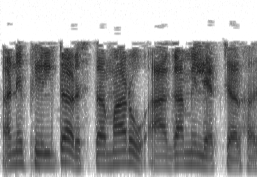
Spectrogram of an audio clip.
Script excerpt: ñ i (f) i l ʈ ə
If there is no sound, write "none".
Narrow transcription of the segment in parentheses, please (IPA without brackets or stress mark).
f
